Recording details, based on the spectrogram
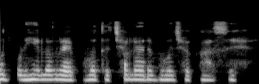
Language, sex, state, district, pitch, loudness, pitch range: Hindi, female, Jharkhand, Sahebganj, 215 Hz, -18 LUFS, 210-220 Hz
